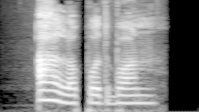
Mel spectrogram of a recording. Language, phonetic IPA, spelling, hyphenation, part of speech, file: Hungarian, [ˈaːlːɒpodbɒn], állapotban, ál‧la‧pot‧ban, noun, Hu-állapotban.ogg
- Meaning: inessive singular of állapot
